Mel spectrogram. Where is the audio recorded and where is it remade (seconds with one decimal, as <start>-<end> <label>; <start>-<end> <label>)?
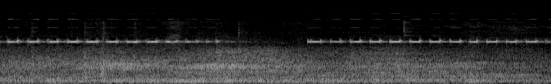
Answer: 0.0-2.3 remade; 2.3-5.5 recorded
